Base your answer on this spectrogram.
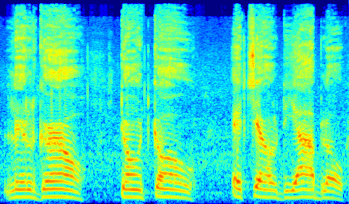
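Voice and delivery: slow, low cow voice; cow character. Acted. Cow warning the girl of the devil, slow and low. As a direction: warn her low, stretching every word.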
